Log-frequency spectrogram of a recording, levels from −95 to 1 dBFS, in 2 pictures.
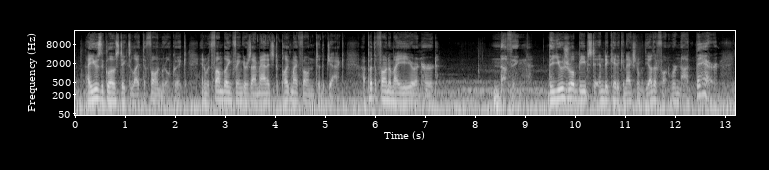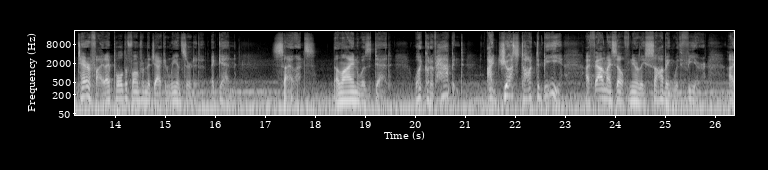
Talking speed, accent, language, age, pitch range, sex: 190 wpm, American, English, 30-49, 90-115 Hz, male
